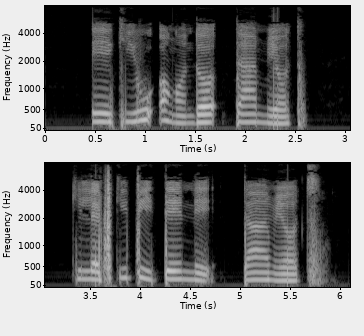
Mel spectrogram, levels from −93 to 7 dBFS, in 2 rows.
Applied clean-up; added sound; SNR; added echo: none; none; none; none.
